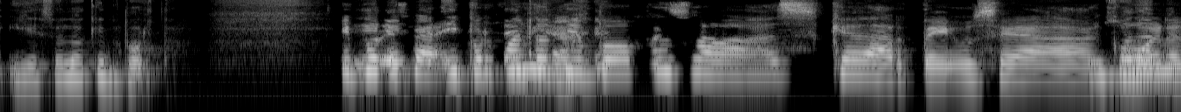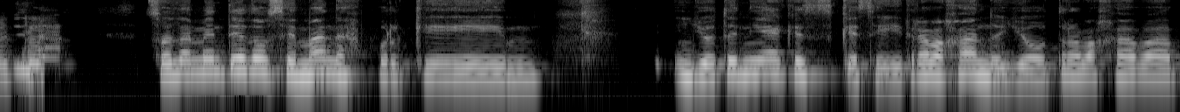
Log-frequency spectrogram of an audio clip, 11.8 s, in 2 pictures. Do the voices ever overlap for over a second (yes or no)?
yes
